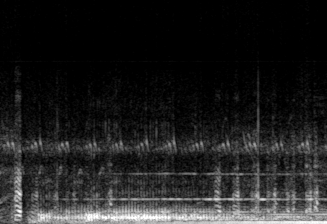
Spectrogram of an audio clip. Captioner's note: teenagers laughing; dark ambient music; growling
